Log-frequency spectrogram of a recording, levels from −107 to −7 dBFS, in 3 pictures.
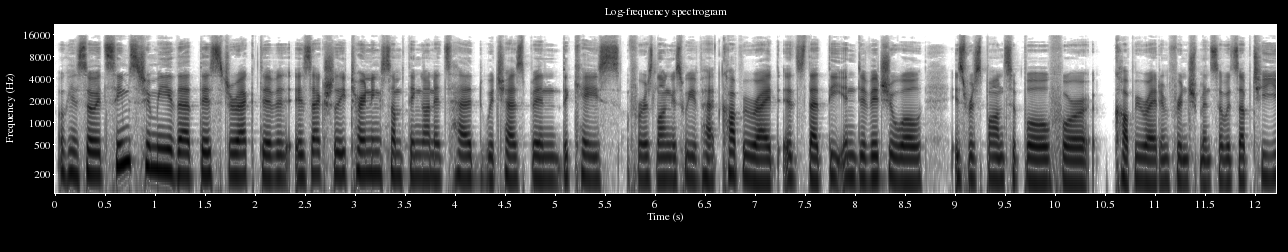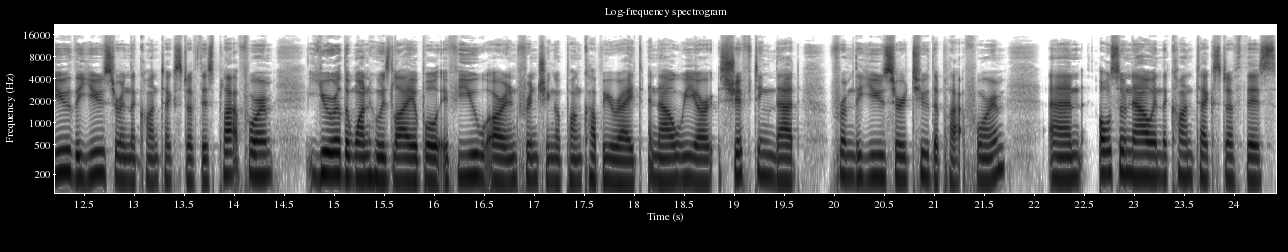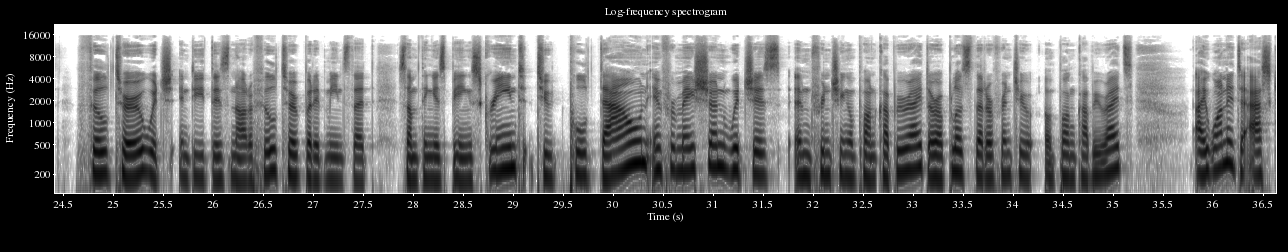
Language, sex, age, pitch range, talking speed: English, female, 20-39, 170-200 Hz, 190 wpm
